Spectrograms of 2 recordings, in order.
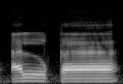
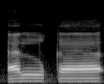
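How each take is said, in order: The two takes are said the same way.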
